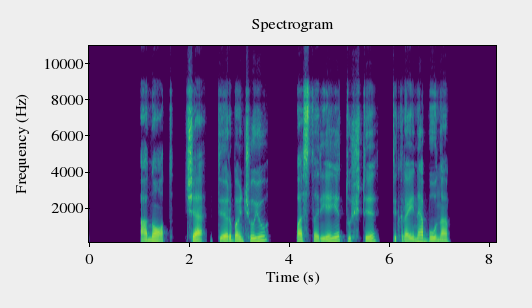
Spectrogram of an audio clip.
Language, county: Lithuanian, Marijampolė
